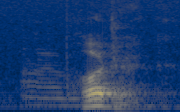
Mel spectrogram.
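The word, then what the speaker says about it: Padraic: me am I right or is that correct poric poric Patrick spell p a d r a i c and I always just porri yeah but she pronounced it porri Podrick Podrick and it's a she it's a he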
